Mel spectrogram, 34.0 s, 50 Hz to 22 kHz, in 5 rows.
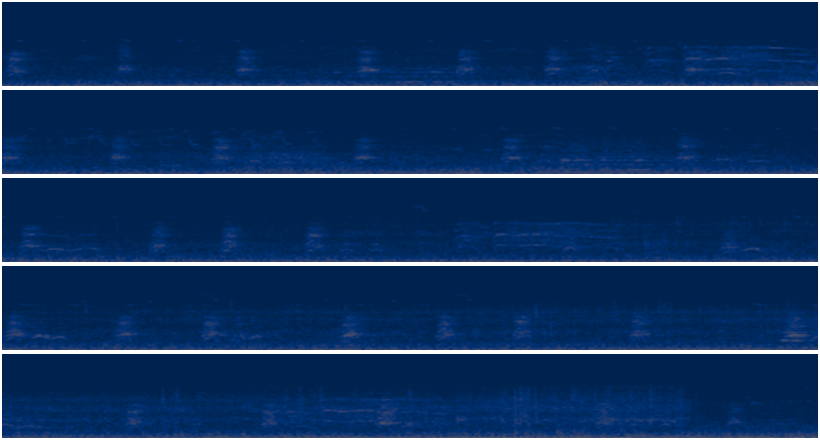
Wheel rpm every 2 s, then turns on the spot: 0, 0, 0, 0, 0, 0, 0, 0, 0, 0, 0, 0, 0, 0, 0, 0, 0.
none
